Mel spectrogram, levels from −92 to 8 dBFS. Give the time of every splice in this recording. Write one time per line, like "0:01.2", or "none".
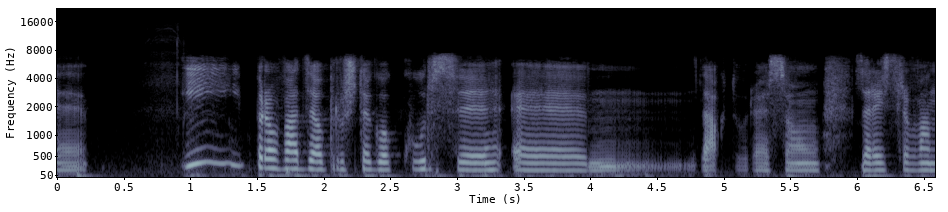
0:05.0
